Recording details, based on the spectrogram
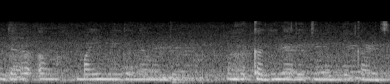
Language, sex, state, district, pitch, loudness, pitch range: Kannada, female, Karnataka, Mysore, 240 Hz, -17 LUFS, 235-245 Hz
